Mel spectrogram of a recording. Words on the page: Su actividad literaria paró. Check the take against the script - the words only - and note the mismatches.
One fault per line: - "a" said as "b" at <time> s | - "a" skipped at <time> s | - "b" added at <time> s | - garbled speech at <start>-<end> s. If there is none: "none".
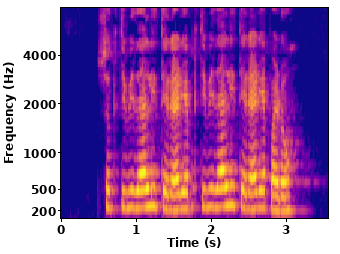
- "actividad literaria" added at 1.7 s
